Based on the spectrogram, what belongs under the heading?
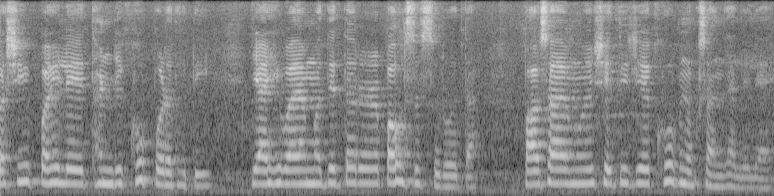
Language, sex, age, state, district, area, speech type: Marathi, female, 45-60, Maharashtra, Yavatmal, rural, spontaneous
